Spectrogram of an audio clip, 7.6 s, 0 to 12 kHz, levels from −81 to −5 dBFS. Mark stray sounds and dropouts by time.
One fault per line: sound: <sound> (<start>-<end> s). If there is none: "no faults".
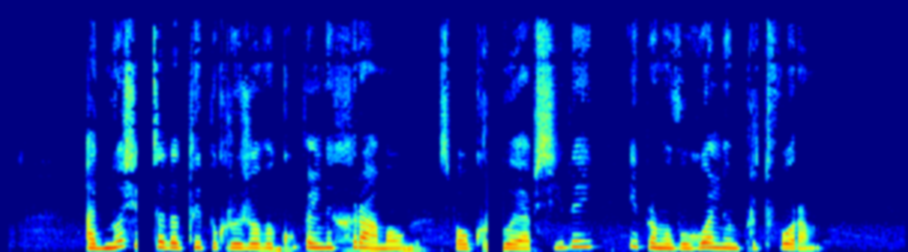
sound: dropout (1.1-1.3 s)
sound: dropout (4.1-4.2 s)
